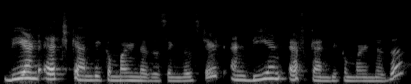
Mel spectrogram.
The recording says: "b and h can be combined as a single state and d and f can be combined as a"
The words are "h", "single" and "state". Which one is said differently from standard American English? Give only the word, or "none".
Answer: none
